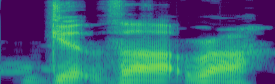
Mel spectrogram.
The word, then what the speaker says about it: Guevara: Guevara. Is that how you pronounce it? Guevara. Guevara? Guevara.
